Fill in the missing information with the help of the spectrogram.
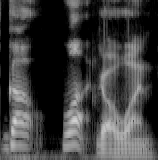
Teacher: Or a really common phrasal verb like go on. That might naturally acquire a little W sound bridging the two vowels.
